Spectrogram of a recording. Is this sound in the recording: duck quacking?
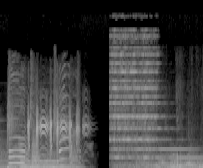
yes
